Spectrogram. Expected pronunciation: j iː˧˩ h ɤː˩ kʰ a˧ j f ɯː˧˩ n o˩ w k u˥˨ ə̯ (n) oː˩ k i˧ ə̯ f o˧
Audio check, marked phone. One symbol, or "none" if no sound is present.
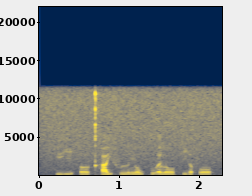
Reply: l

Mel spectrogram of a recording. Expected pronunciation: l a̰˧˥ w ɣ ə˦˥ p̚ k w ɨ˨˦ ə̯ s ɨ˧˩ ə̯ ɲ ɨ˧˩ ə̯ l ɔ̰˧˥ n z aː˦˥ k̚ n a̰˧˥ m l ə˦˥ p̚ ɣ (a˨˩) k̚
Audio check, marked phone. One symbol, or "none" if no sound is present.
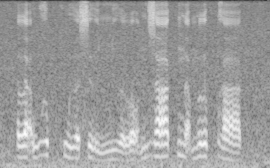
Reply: a˨˩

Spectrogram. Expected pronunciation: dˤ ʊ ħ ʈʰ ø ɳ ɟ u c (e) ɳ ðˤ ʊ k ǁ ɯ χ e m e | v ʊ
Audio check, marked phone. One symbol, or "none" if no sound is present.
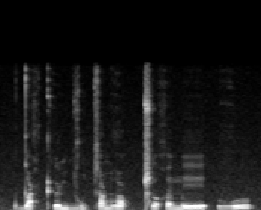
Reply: e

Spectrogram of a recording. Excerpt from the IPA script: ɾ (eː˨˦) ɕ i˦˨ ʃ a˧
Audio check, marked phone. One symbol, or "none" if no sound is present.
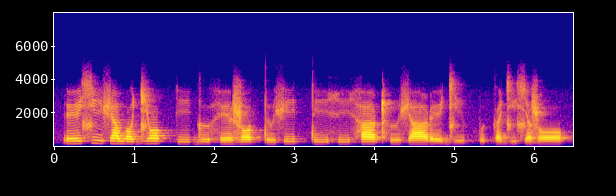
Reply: eː˨˦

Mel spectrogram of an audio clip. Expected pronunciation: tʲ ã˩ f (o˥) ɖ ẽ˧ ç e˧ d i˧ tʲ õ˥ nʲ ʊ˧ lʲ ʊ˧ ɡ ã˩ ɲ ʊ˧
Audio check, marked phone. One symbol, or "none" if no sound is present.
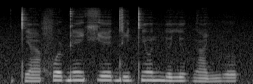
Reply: o˧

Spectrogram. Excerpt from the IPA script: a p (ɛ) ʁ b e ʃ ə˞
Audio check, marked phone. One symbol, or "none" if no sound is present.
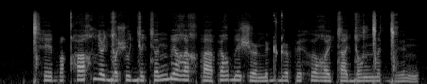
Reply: ʏ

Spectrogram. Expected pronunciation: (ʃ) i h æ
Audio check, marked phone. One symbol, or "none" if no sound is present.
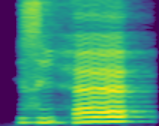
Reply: z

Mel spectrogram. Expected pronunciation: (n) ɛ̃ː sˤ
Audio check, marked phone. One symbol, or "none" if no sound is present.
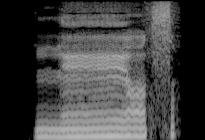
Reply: n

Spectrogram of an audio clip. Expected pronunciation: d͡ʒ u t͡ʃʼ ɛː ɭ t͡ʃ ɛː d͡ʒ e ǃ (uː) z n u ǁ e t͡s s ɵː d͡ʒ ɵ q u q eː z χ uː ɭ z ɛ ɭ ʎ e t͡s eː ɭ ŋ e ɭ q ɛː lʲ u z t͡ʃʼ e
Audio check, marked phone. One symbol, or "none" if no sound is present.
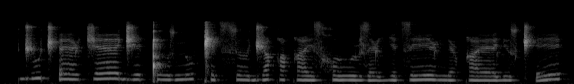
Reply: uː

